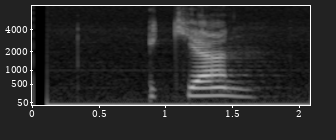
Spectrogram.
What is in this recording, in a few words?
tzutujil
